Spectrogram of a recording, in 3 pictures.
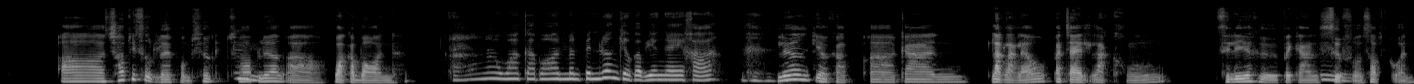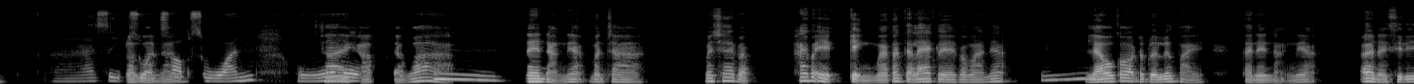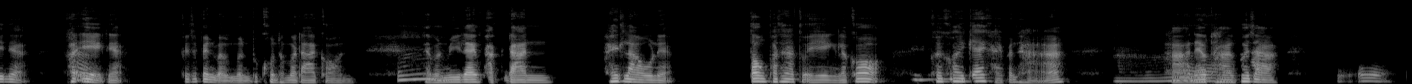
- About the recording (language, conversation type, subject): Thai, podcast, ซีรีส์เรื่องโปรดของคุณคือเรื่องอะไร และทำไมถึงชอบ?
- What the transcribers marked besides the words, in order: tapping; laugh; drawn out: "อ๋อ"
